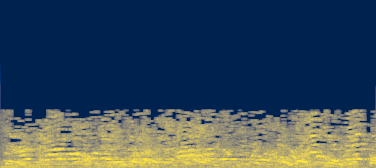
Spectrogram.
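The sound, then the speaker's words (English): Dense crowd chatter from many overlapping voices, a steady, loud babble of shoppers talking at once in a Trader Joe's grocery store on the Upper West Side of Manhattan, with no single voice standing out, continuous throughout. “At a Trader Joe's on the Upper West Side of Manhattan yesterday, the crowds were huge.”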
